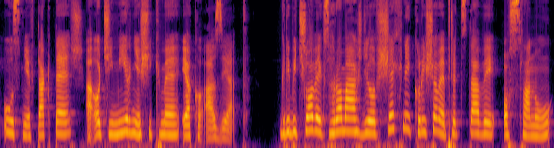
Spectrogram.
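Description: A woman reading a novel aloud as first-person narrator, in a measured, wry storytelling manner, close to the mic. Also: fairly high pitch, dry recording. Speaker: audiobook narrator.

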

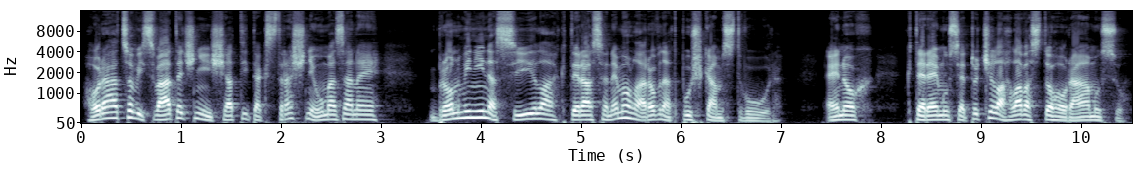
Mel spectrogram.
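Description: Expressive man narrating an audiobook. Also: a little high. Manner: dramatic, expressive. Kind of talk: first-person audiobook narration.

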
